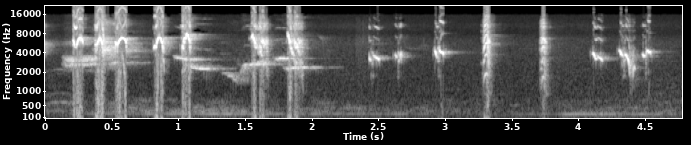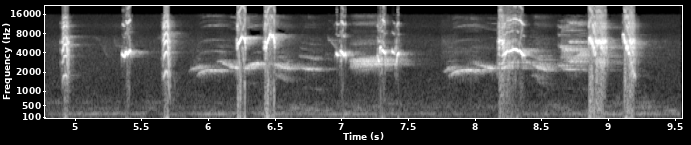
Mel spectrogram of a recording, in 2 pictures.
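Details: Magpie-robin morning song meant to make other magpie-robins sing: scattered sharp clicks with short whistled and warbled phrases, plus a faint low hum.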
